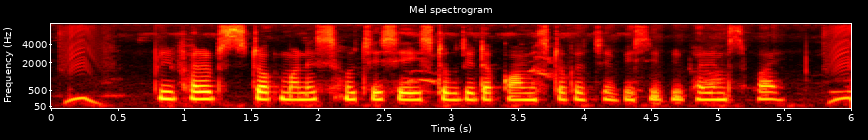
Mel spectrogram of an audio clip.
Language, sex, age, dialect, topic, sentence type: Bengali, female, 25-30, Northern/Varendri, banking, statement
